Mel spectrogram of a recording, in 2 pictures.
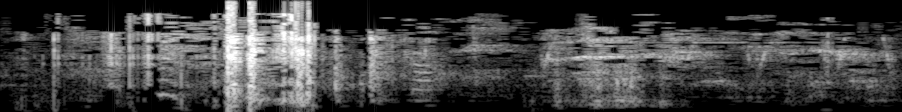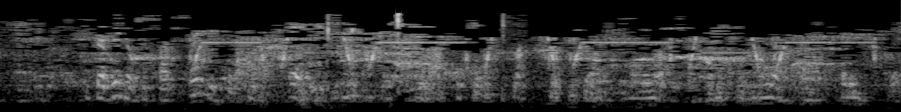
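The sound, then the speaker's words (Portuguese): Plastic clicks and rattles as a toner cartridge is pulled out of a printer to check for black paper inside it, with a loud clatter early on, then softer scraping and handling noises while muffled voices talk. “Tira ela e vê se não tem um papel preto ali dentro do toner.”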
